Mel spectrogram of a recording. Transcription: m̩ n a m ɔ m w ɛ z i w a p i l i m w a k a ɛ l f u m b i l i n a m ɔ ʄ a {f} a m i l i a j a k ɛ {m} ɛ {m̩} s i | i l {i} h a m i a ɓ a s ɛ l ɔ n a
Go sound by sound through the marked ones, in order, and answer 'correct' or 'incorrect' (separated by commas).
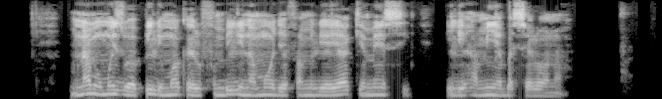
correct, correct, incorrect, correct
